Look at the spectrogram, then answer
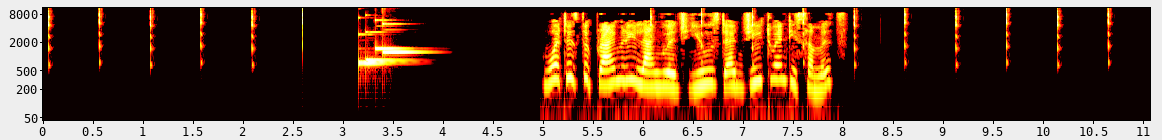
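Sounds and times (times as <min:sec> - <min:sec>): clock ticking: 0:00.0 - 0:02.2, 0:05.1 - 0:08.2.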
